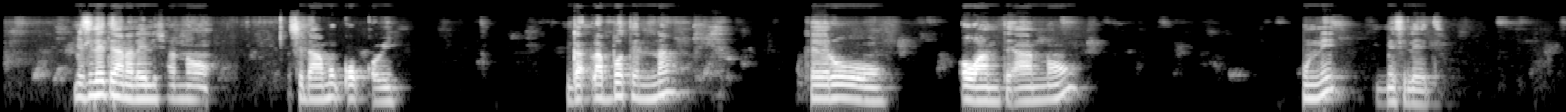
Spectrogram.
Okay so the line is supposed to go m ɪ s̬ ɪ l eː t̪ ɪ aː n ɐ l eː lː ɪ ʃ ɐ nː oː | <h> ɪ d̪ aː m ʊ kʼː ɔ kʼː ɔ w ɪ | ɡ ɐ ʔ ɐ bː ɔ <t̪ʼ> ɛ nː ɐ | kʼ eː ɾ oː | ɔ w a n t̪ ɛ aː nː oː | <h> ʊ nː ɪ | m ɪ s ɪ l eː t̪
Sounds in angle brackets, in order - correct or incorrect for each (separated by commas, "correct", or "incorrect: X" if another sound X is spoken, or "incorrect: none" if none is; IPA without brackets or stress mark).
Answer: incorrect: s, incorrect: t̪, correct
